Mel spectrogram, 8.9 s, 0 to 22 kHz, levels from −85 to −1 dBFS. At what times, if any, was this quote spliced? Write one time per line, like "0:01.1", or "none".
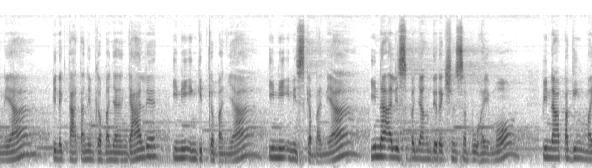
0:08.0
